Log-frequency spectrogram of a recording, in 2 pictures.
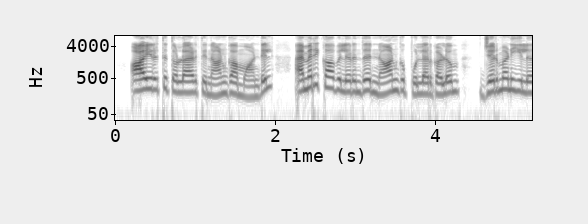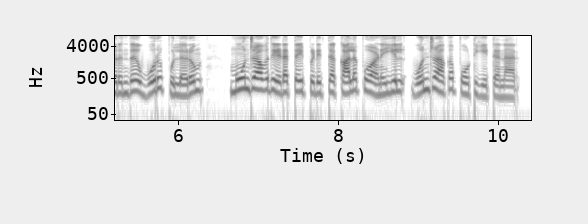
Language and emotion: Tamil, neutral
